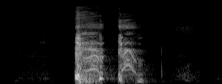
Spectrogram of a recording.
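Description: A man coughing twice, loudly and close to a podium microphone, the two coughs about half a second apart.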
